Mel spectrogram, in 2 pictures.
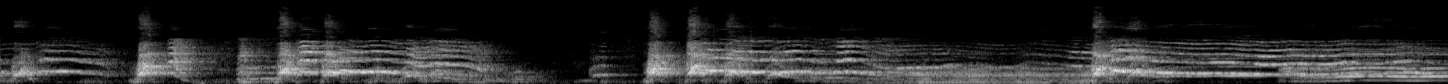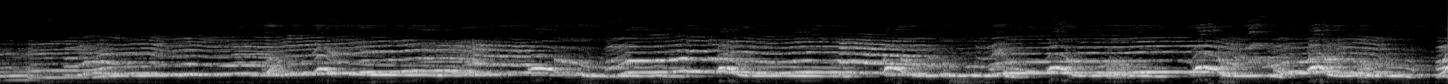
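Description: A Siberian husky howling, set off by an English springer spaniel pestering it, with two English springer spaniels howling along. Shorter, broken calls in the first few seconds give way, from about eleven seconds in, to a continuous chorus of several overlapping howls rising and falling in pitch.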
